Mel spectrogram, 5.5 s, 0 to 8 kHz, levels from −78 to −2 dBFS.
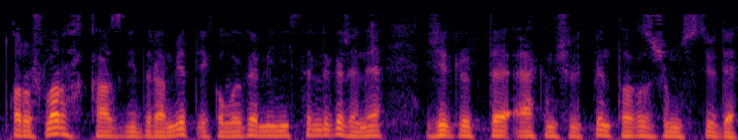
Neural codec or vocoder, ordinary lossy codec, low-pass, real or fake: vocoder, 44.1 kHz, 128 mel bands every 512 samples, BigVGAN v2; MP3, 24 kbps; 7.2 kHz; fake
